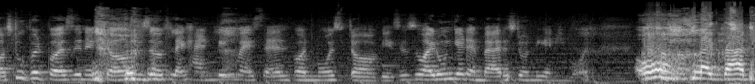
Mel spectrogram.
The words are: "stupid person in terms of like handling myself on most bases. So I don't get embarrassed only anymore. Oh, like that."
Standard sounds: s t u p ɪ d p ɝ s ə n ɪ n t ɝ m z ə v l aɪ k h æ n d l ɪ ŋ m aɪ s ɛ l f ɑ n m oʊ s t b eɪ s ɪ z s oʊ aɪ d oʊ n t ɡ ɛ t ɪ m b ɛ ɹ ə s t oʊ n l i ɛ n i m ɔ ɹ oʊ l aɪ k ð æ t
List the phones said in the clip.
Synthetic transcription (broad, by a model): s t u p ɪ d p ɝ s ə n ɪ n t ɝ m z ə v l aɪ k h æ n d l ɪ ŋ m aɪ s ɛ l f ɑ n m oʊ s t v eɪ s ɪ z s oʊ aɪ d oʊ n t ɡ ɛ t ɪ m b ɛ ɹ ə s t oʊ n l i ɛ n i m ɔ ɹ oʊ l aɪ k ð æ t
